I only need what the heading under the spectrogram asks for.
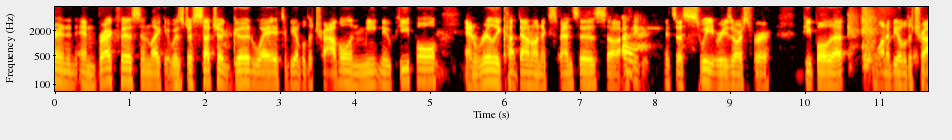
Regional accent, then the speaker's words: Victoria, British Columbia, Canada; because I'm from Victoria. I live in Victoria right now, and I went across the Georgia Strait to Vancouver

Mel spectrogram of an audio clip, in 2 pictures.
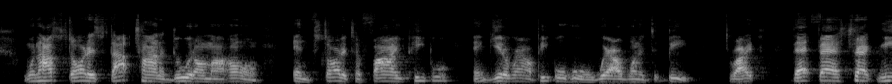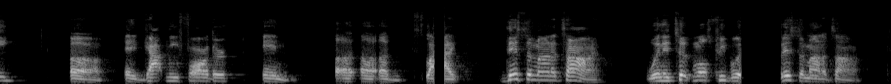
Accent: Sacramento, California, United States; I'm from Sac. I'm from Sac.

